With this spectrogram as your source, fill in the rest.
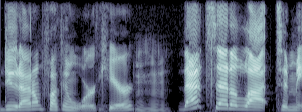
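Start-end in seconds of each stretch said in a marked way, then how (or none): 0.0-1.3 short, fast, curt, defensive delivery. Retelling how a man snapped back when asked where the beers were, imitating a curt defensive reply. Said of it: "very short and very defensively".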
